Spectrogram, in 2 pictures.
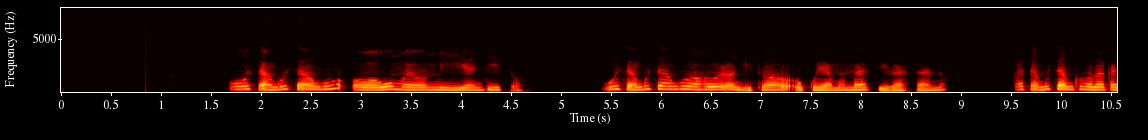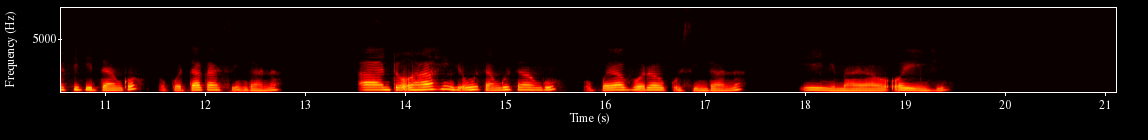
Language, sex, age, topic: Oshiwambo, female, 18-24, finance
